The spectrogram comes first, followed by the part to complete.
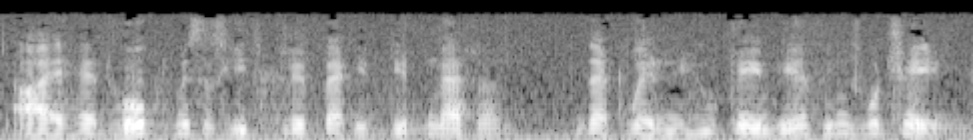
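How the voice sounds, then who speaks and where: A man's voice: fairly low pitch, big pitch swings, normal speed, a little mellow, slight background noise. An actor playing a kindly, blunt middle-aged country doctor, dryly witty and fatherly in 1940s radio acting, on a dull old radio broadcast. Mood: grave. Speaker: Doctor Kenneth.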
